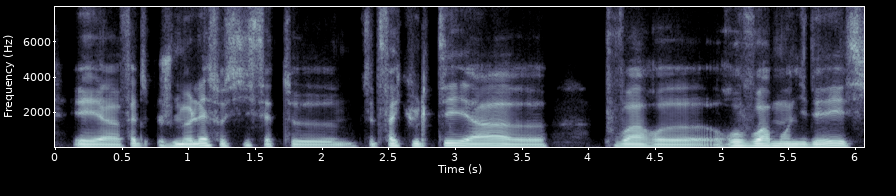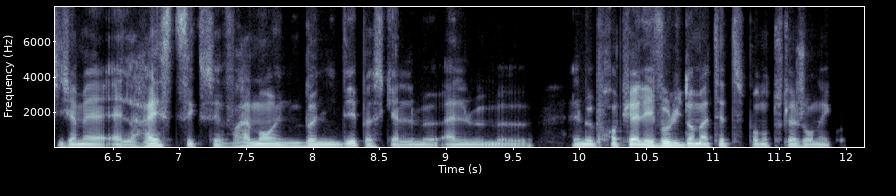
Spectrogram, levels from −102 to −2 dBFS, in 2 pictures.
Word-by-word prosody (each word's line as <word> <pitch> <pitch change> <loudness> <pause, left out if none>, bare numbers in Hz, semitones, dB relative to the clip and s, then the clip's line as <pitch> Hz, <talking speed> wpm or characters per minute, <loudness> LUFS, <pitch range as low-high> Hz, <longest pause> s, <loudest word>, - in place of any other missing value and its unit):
Et 90 -1 +3
heu, 85 -1 +1
en - - -3
fait, 105 +5 -3
je 95 - -6
me 95 0 +5
laisse 115 +2 +4
aussi 100 +5 -5
cette, 115 - -7
heu, 80 -3 -3
cette - - -9
faculté 110 +3 +1
à, 100 0 +2
heu, 85 -1 -2 0.4
pouvoir, 95 -3 0
heu, 80 -2 -1
revoir 105 +5 +3
mon 100 -1 +3
idée. 95 +3 +2
Et 110 - +2
si 105 0 -6
jamais 95 0 0
elle 85 -1 -3
reste, 105 +6 +2
c'est 100 - -1
que - - -13
c'est 90 - -6
vraiment 95 +5 +1
une 85 -3 -2
bonne 95 0 +1
idée 90 +6 +1
parce 90 -5 -7
qu'elle 80 -3 -5
me 80 -2 -6
elle 85 -1 -3
me 80 0 -6 0.3
elle 90 - -1
me 95 - +5
prend, 130 - -4
puis 115 - +4
elle 90 - +6
évolue 110 +5 +6
dans 115 -3 +3
ma 105 - +4
tête 110 -1 -6
pendant 95 -2 -4
toute - - -20
la 95 - 0
journée, 85 -3 -5
quoi. - - -32
95 Hz, 245 wpm, -25 LUFS, 85-105 Hz, 0.4 s, elle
